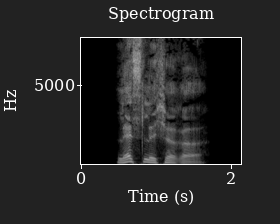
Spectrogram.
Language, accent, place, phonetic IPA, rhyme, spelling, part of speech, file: German, Germany, Berlin, [ˈlɛslɪçəʁə], -ɛslɪçəʁə, lässlichere, adjective, De-lässlichere.ogg
- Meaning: inflection of lässlich: 1. strong/mixed nominative/accusative feminine singular comparative degree 2. strong nominative/accusative plural comparative degree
